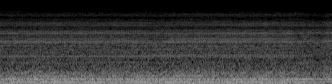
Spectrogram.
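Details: Midea central air conditioner outdoor condensing unit (lower unit) running with a steady heavy roar and deep droning hum, far louder than normal.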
